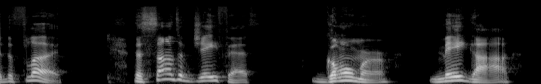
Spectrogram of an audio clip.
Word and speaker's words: Japheth: Now these are the generations of the sons of Noah: Shem, Cham, Japheth, or Yapath, and the Israeli is Japheth, but I'm pronouncing it from the ancient Hebrew pronunciation.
